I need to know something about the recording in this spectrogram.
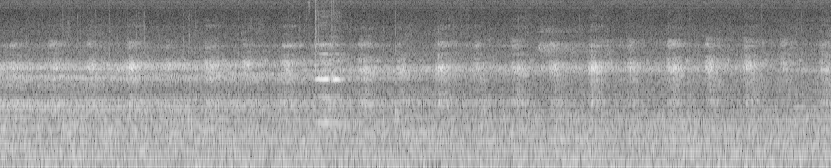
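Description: Model steam locomotive running past with its train of goods wagons, a regular pulsing a little more than twice a second, with a brief high tone about three seconds in.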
